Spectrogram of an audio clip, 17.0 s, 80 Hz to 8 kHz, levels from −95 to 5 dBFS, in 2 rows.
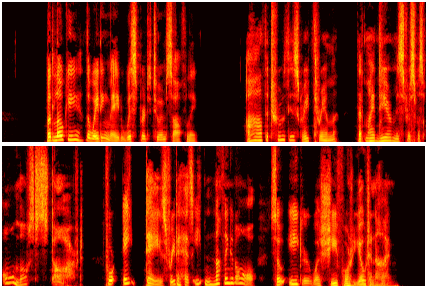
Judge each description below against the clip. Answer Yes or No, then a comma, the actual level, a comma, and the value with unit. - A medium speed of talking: No, slow, 125 wpm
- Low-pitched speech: No, medium, 170 Hz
